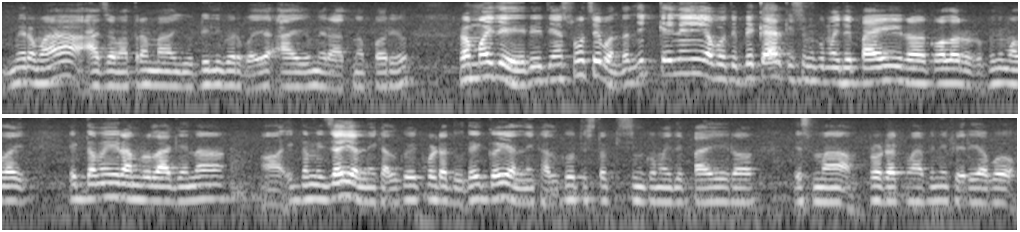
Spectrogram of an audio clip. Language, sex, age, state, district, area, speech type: Nepali, male, 30-45, West Bengal, Darjeeling, rural, spontaneous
